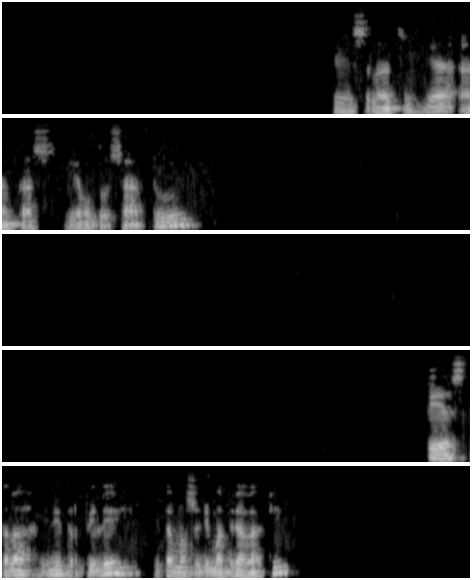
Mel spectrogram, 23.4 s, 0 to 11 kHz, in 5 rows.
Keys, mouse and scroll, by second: 0.3 shift+click, 0.8 shift+click, 1.3 shift+click, 2.0-3.8 middle drag, 4.3 middle click, 5.8 shift+click, 6.4 shift+click, 7.0 shift+click, 7.8 shift+click, 8.7-10.4 middle drag, 11.0-13.1 middle drag, 15.3-18.4 middle drag, 19.1 middle click, 20.5 click.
